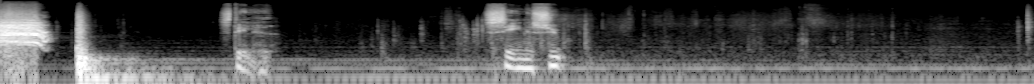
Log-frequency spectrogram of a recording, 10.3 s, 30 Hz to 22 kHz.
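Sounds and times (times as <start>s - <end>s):
loud shrill scream: 0.0s - 0.6s
sharp impact: 0.8s - 2.2s
low rumbling tail of an impact: 0.8s - 4.1s
speech: 2.4s - 2.8s, 5.0s - 5.8s.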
